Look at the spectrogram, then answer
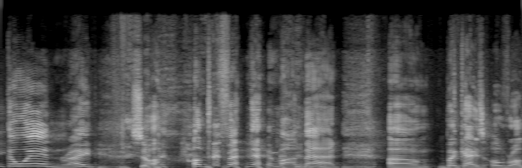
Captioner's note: laugh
